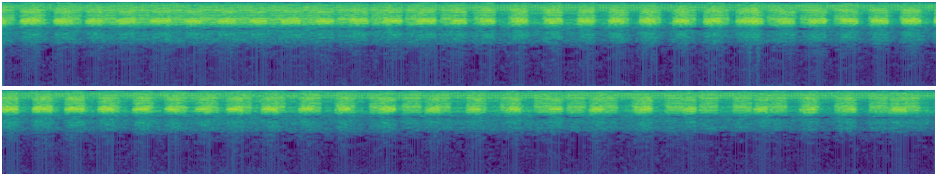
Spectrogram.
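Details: Chorus of cicadas singing in summer in Provence, southern France: a dense, high, shimmering buzz pulsing rapidly and steadily throughout, with no other sounds standing out.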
